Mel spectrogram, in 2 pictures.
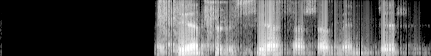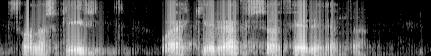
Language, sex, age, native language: Icelandic, male, 40-49, Icelandic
